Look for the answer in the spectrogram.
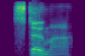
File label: "stoma", British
